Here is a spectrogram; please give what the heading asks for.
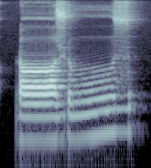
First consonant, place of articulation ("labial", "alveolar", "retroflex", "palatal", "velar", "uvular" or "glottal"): retroflex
